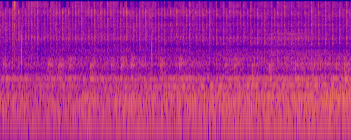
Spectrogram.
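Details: Hitachi washing machine after repair, spin motor restarted after lid closed (brake removed): steady low mains hum with even motor whir; spin motor running normally.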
